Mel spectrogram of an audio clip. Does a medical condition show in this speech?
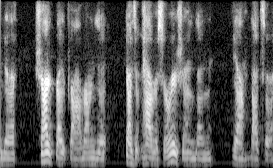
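Yes: spinal muscular atrophy.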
